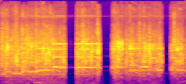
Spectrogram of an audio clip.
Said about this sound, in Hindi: उनके लिए एक बार जोरदार ताली बजाइएगा।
